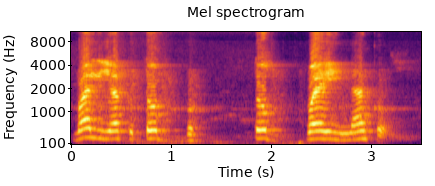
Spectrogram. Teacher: با کی 2 مرتبہ آواز بنائیں گے اور ایک با جو ہے وہ قلقلہ کر لیں گے ایک با پہ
